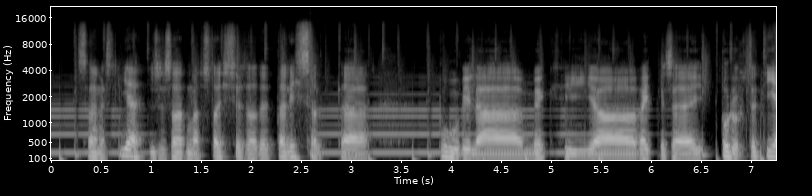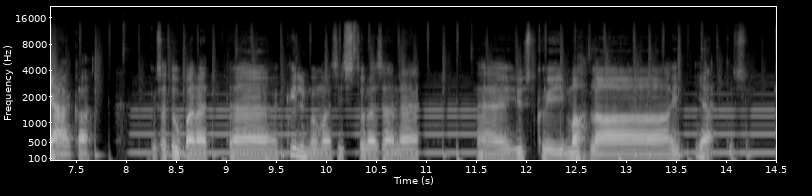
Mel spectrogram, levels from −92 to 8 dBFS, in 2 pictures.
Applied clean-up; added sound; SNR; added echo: neural mask model RNNoise.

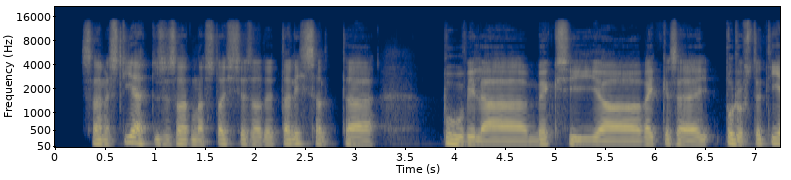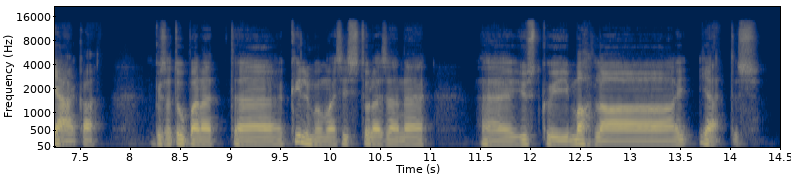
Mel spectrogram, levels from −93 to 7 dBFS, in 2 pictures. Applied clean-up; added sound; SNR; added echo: none; none; none; none.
